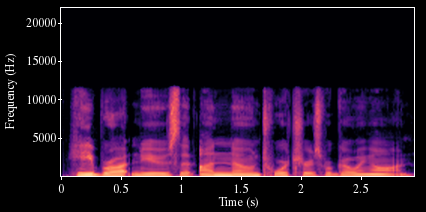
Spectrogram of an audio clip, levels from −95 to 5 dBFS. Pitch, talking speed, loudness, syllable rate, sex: 175 Hz, 185 wpm, -17 LUFS, 4.6 syllables/s, female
